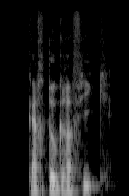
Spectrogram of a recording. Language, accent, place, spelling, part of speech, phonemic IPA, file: French, France, Lyon, cartographique, adjective, /kaʁ.tɔ.ɡʁa.fik/, LL-Q150 (fra)-cartographique.wav
- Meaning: cartography; cartographic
